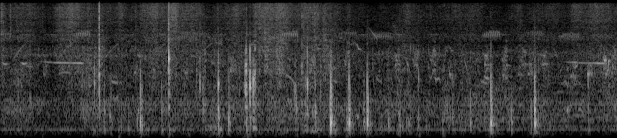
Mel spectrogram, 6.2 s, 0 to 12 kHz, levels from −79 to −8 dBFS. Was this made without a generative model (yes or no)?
yes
